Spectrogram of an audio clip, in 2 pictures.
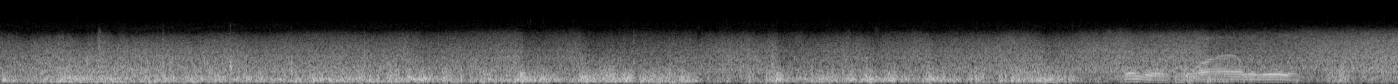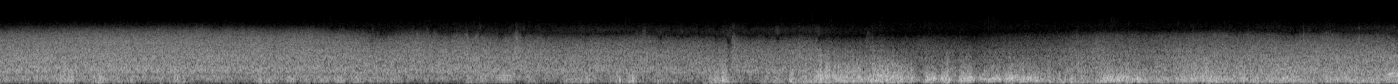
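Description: Wind blows hard, buffeting outdoors.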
